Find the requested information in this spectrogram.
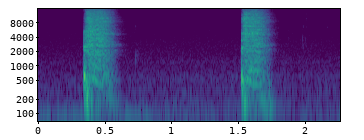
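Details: Sneezing in young Japanese women: two short, sharp, hissing bursts about a second apart.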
